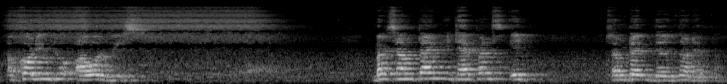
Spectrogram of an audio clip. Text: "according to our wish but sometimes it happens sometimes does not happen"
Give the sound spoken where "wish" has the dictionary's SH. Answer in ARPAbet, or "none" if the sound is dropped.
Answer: S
